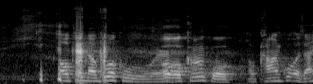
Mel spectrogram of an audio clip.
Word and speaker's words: Okonkwo: Okonkwo, is that how you Yeah, say it?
